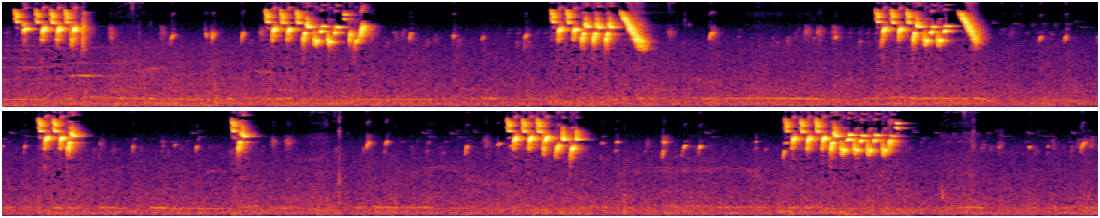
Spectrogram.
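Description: Young European goldfinch of the year singing in short phrases, about eight in all, each a second or so of quick, high twittering with falling notes, with pauses of a few seconds between them. The song is a first-year bird's, still being settled from a training tape.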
